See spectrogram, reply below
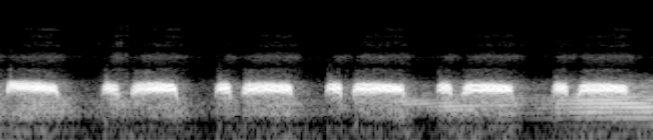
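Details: Spotted dove lure call to attract wild doves: a regular series of six phrases, each a short clipped note followed by a longer level coo, closely spaced.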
